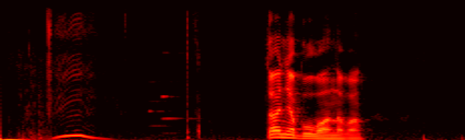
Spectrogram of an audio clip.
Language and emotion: Russian, neutral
